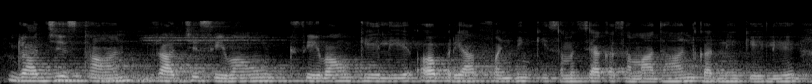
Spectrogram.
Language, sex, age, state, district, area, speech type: Hindi, male, 30-45, Rajasthan, Jodhpur, urban, spontaneous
